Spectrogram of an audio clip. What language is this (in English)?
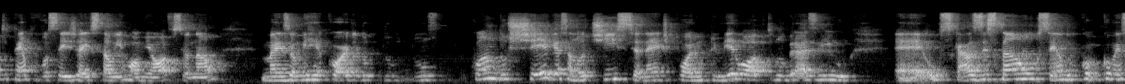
Portuguese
